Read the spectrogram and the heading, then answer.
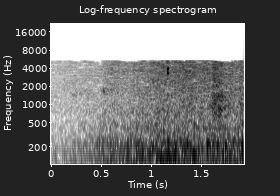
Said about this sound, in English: I could tell that the person taking the footage was frightened. He ran to higher ground, and in fact, even in my seat, I felt fear. What power in those waves!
